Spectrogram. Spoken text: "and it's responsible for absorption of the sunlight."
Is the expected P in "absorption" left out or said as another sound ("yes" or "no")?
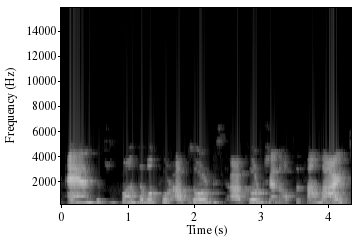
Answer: yes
